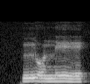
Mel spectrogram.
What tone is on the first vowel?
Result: low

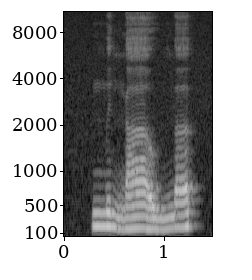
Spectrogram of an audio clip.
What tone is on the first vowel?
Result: low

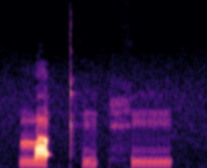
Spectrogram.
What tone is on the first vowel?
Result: high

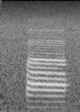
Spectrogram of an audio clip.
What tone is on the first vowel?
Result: high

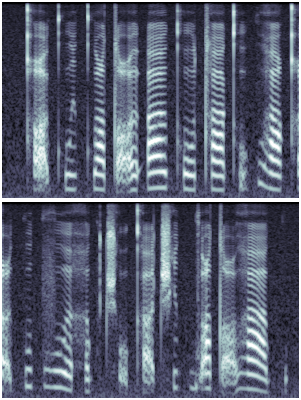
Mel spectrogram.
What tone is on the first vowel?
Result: falling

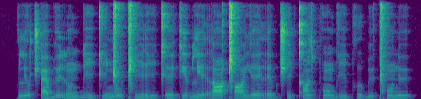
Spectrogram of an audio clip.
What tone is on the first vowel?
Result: low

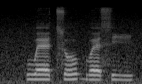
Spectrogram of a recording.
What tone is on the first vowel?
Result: low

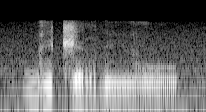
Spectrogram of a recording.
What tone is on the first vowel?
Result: high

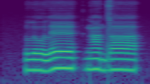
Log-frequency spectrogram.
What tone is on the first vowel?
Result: low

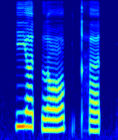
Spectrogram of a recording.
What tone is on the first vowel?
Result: high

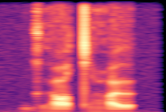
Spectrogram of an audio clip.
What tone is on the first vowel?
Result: low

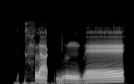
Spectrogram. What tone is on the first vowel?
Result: low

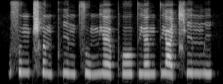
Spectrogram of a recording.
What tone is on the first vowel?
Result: high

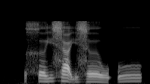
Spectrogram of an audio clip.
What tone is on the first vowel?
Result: rising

